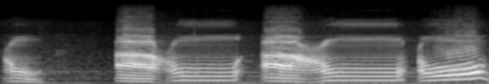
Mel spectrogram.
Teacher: Pastikan hamzah a mulut terbuka. A'u ain masuk sedikit kepada makhraj halki.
